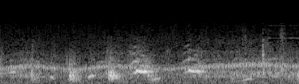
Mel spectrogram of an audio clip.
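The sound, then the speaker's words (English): A sled dog team barks and yips in short, scattered bursts, several overlapping, as Sergeant Preston and King, coming down from Dawson, stop with it in front of the trading post at Selkirk, against a steady droning background; no one speaks. “It was the first part of the following week when Sergeant Preston and King, coming down from Dawson, stopped with the dog team in front of the trading post.”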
